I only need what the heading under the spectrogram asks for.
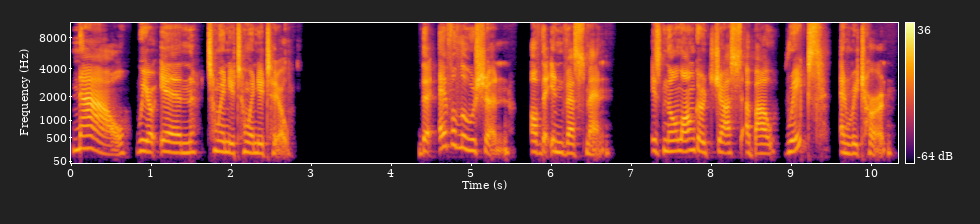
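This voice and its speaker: Middle-aged woman, gravelly voice, dry close sound, measured explanations. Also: mid-range voice, no room sound. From Thailand. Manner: measured, explanatory, frequent ums and uhs. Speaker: guest investor. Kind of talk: podcast interview answers.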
